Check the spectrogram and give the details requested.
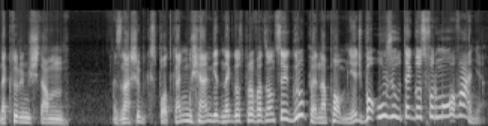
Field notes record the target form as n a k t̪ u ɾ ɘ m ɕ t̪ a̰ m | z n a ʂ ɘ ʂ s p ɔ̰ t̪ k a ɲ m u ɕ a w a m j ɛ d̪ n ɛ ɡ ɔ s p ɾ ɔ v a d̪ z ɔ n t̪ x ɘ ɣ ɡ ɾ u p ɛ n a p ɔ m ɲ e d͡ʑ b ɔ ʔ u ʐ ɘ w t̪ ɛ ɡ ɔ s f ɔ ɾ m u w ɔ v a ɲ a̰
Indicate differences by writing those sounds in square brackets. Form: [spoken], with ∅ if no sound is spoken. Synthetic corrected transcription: n a k t̪ u ɾ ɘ m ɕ t̪ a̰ m | z n a ʂ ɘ [x] s p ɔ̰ t̪ k a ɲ m u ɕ a w [ɛ] m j ɛ d̪ n ɛ ɡ ɔ s p ɾ ɔ v a d̪ z ɔ n t̪ [s] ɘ ɣ ɡ ɾ u p ɛ n a p ɔ m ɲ e d͡ʑ b ɔ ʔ u ʐ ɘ w t̪ ɛ ɡ ɔ s f ɔ ɾ m u w ɔ v a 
